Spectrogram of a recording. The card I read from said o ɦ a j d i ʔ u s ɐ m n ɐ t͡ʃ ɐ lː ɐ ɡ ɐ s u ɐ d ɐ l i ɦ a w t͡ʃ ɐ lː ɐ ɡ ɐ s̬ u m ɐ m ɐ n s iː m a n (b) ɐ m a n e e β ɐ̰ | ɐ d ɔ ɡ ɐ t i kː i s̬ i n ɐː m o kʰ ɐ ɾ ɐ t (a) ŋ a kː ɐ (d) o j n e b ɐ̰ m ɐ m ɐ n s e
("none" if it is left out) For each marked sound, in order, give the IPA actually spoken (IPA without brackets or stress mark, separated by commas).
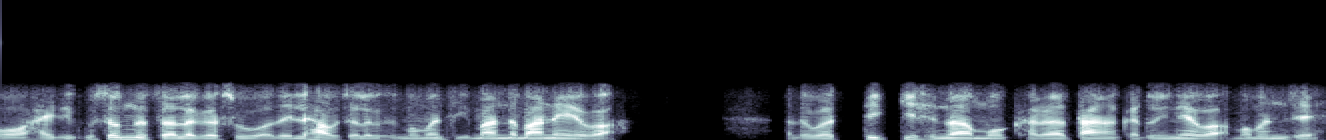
d, a, d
